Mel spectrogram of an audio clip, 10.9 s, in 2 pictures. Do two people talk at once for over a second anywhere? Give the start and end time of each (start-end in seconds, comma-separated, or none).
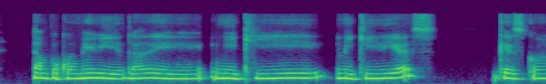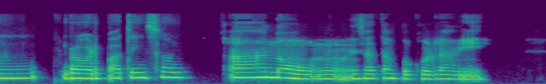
none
